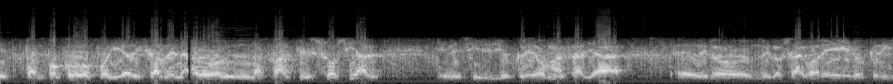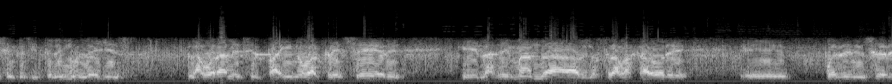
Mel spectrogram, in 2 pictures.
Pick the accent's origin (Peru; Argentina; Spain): Argentina; No soy el argentino ni pesimista ni optimista.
